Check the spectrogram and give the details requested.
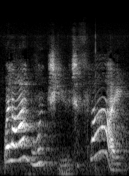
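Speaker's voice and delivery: stern mother. A narrator's reading. Mother Owl tells her son to fly, sternly. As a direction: lay down the law to a lazy child. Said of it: "said Mother Owl sternly".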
